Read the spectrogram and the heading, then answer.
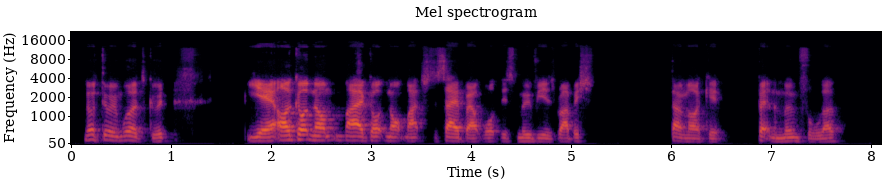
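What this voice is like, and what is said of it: Put-on Cockney accent. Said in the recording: “You have to say with a proper ... Cockney accent”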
